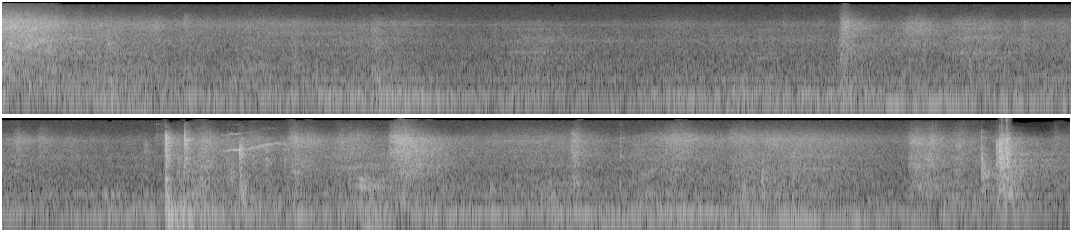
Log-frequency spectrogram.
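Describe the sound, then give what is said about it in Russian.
A loose, unclosed door of a house in the Primorsky district knocks and rattles against a steady background rumble, then is slammed shut with a sharp bang partway through, followed by a few lighter clunks. “Такое ощущение, что дверь еще не закрыта, болтается.”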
